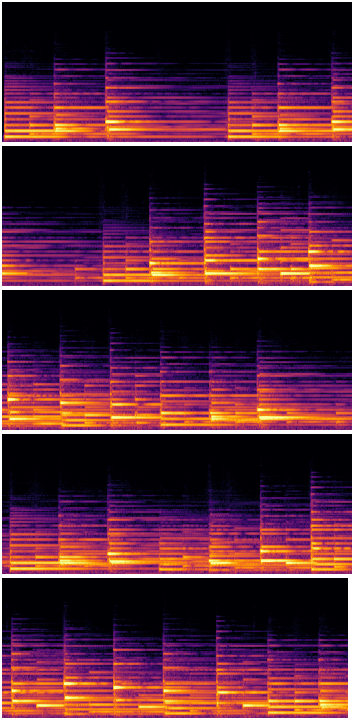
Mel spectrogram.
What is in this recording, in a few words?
Solo Piano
